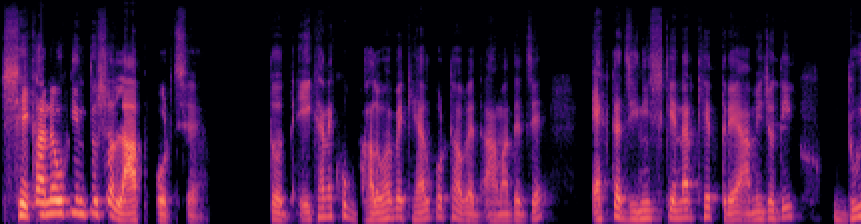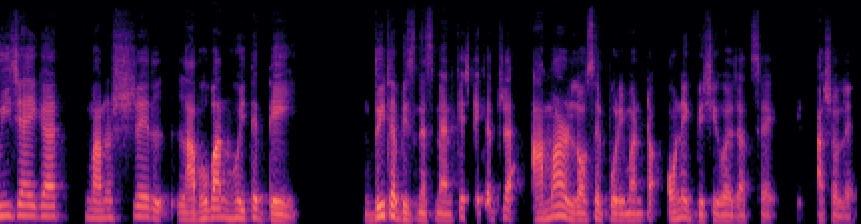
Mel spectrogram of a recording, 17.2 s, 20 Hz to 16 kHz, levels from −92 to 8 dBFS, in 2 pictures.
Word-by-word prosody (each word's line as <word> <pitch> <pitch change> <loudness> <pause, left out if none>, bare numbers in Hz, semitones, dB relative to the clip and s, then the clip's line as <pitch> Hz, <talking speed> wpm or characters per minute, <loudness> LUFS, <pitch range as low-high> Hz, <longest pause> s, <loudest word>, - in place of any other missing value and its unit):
সেখানেও 195 +3 +10
কিন্তু 205 -1 +1
সে - - +4
লাভ - - +10 0.2
করছে। - - -3 0.8
তোদ - - -1 0.2
এইখানে 150 +7 -3
খুব 175 - -3
ভালোভাবে 115 +7 0
খেয়াল 115 +3 -2
করতে 155 0 -8
হবে 105 -4 -4 0.2
আমাদের 100 +1 -5
যে - - -3 0.6
একটা - - 0
জিনিস 125 +2 -4
কেনার 140 0 +1
ক্ষেত্রে, 155 -8 -3 0.2
আমি 115 +3 -6
যদি 130 +4 -5 0.6
২ 160 +5 -1
জায়গার 165 -1 +1 0.4
মানুষরে 140 +4 -3 0.4
লাভবান 135 +7 +4
হইতে 135 +1 -1 0.2
দেই, 100 -3 +3 0.9
২ 165 - +6
টা 170 - +8
বিজনেসম্যানকে, 100 -2 -4
সেইক্ষেত্রে - - -4 0.3
আমার 165 +7 +2
লসের 105 -1 -2
পরিমাণটা 100 0 -3 0.2
অনেক 140 +1 -3
বেশি 185 - -6
হয়ে 90 -3 -4
যাচ্ছে, - - -9 0.6
আসলে। - - -8
135 Hz, 130 wpm, -25 LUFS, 110-160 Hz, 0.9 s, সেখানেও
